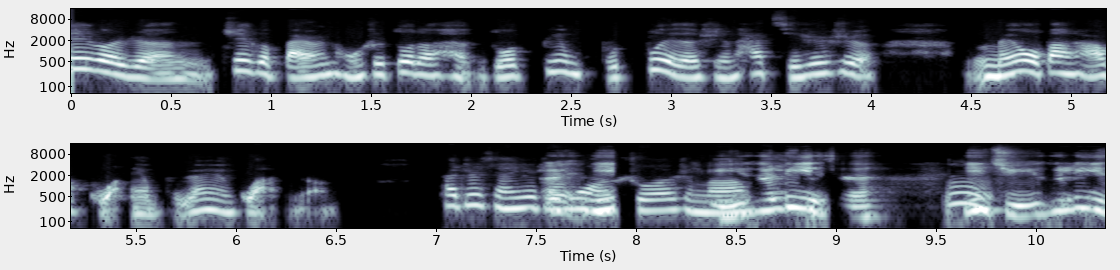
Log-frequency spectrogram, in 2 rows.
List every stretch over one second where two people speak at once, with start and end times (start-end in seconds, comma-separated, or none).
none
